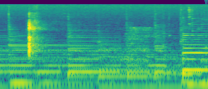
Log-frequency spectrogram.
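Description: Background acoustic guitar music with held, plucked notes, and a single sharp click about a third of a second in.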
